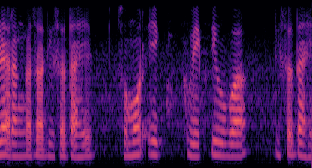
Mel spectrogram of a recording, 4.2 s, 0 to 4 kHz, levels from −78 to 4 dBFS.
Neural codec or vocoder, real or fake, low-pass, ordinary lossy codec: vocoder, 22.05 kHz, 80 mel bands, Vocos; fake; 3.6 kHz; none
